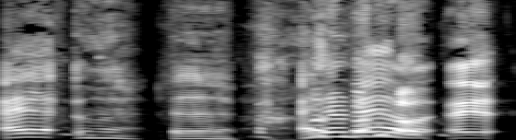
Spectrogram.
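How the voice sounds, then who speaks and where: A woman co-hosting a podcast, chatting casually with quick laughing asides. Her pitch swoops up and down with lively energy. The sound is close and dry. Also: no room sound. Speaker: podcast co-host. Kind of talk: casual chat.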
